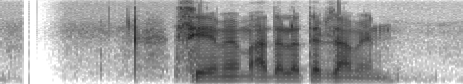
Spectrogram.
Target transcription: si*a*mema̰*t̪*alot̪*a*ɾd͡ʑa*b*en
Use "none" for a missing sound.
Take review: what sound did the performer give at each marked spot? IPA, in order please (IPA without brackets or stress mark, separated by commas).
e, d̪, e, m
